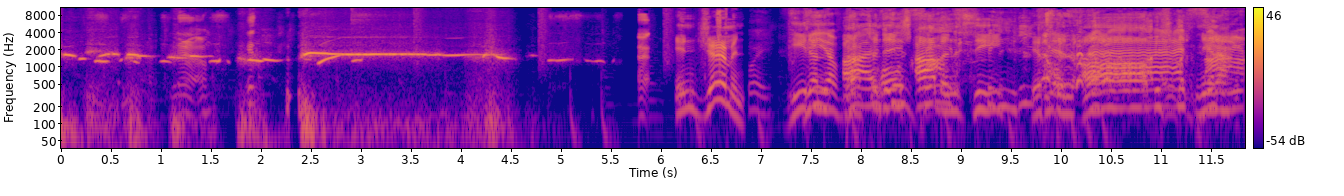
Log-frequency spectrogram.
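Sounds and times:
person whistling a short melodic phrase: 0.0 - 5.6
speech: 6.2 - 11.8
laughter: 7.9 - 11.8.

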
